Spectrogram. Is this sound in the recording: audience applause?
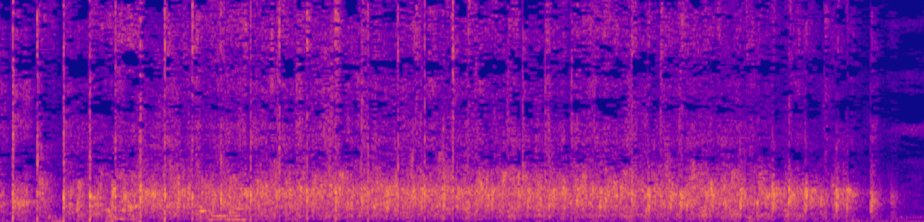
yes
